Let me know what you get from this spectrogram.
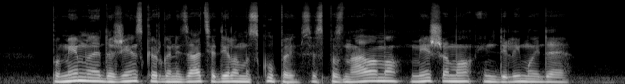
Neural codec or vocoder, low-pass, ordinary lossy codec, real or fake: none; 19.8 kHz; none; real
